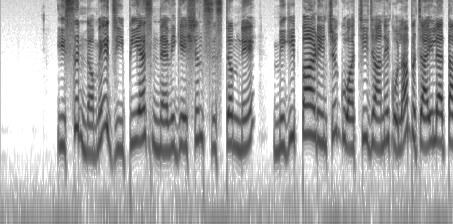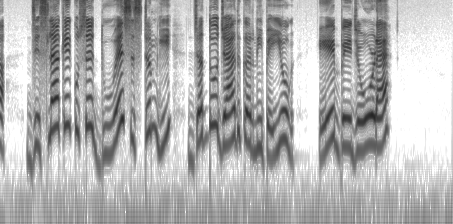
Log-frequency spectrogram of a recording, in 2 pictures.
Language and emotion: Dogri, surprised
